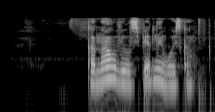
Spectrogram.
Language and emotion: Russian, neutral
